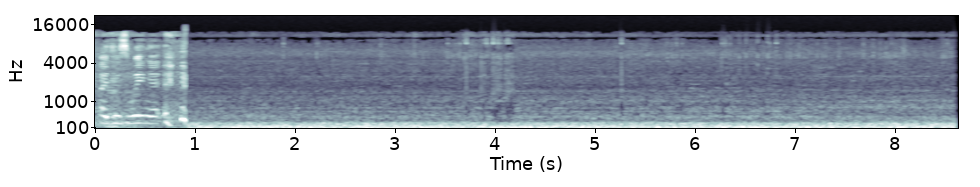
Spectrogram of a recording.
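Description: A subway train rumbles steadily along.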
